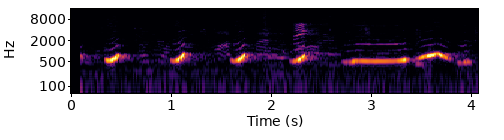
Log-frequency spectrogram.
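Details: Lar gibbons singing on the Isle of Wight: a run of clear, rising whooped hoots, about five in four seconds, each swooping upward, followed by a longer steady note and a final rising whoop, with faint background chatter.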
